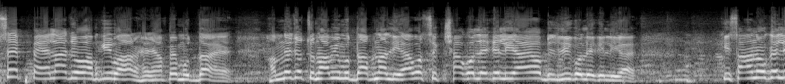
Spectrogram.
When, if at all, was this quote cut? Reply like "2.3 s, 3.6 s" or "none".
6.8 s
